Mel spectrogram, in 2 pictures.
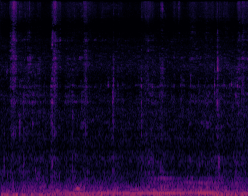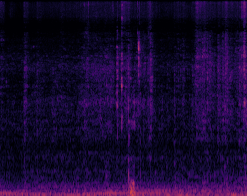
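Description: Low, steady car rumble heard from inside the cabin, with one sharp thump about three-quarters of the way through.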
